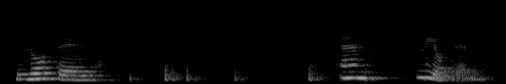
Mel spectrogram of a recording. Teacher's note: in Italian you don't pronounce the H. The H is silent.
